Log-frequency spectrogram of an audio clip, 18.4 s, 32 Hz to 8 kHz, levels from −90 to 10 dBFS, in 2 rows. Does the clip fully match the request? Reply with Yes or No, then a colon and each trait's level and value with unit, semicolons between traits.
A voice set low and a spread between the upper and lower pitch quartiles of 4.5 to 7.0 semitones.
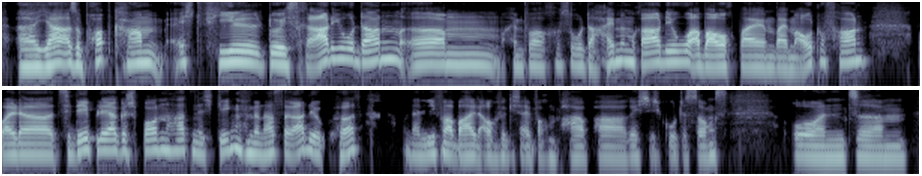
Yes: low, 130 Hz; wide, 5.4 semitones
